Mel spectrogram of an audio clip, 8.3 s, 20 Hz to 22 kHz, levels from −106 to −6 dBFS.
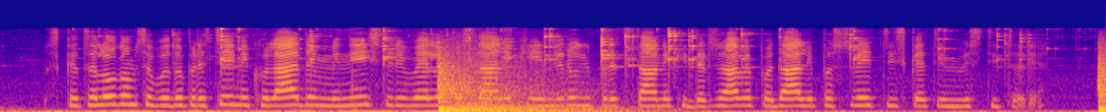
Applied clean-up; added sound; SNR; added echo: none; Explosion + Chink, clink; -5 dB; none.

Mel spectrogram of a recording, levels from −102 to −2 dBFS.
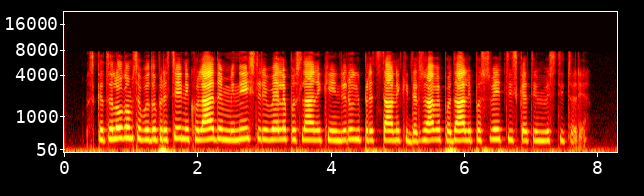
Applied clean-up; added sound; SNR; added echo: none; none; none; none.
